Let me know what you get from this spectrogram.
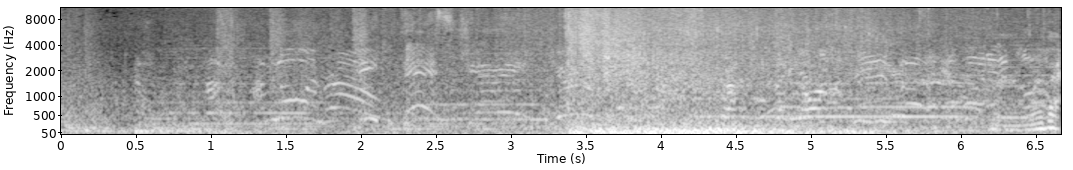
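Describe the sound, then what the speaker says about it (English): Explosions rumble in a Call of Duty 3 battle, a broad roar swelling louder midway and holding steady, mixed with game music and effects while someone talks over it. "What is exploding out there?"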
